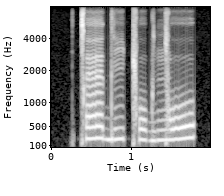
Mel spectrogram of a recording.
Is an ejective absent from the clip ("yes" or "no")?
yes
